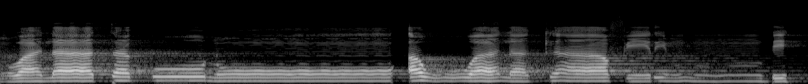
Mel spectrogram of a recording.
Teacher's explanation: ada mad asli bertemu dengan Hamzah di lain kalimat disebut dengan Mad Jaiz munfasil panjangnya lima harakat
